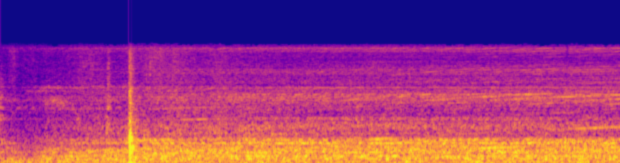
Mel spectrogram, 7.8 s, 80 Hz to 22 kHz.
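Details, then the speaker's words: Thirty-year-old Amiga 2000 with a Fusion Forty 68040 CPU card and an added hard drive, booted after a long idle period. After one click there is an even, steady whir with a soft hum and no knocking or grinding. The drive spins up normally, though slowly. "you can hear the hard drive spinning that's a good sign it doesn't always happen coming up parked or something"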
